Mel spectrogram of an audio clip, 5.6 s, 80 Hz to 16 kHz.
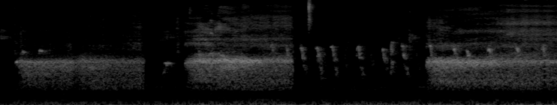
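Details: A 15-day-old cockatiel chick, a grey female from a pied cockatiel pair, makes three sustained raspy hissing calls, each over a second long. Short clicky chirps fill the gap between the second and third calls.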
